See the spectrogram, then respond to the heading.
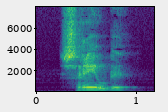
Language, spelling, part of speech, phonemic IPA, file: Dutch, schreeuwde, verb, /ˈsxreːu̯də/, Nl-schreeuwde.ogg
- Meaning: inflection of schreeuwen: 1. singular past indicative 2. singular past subjunctive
